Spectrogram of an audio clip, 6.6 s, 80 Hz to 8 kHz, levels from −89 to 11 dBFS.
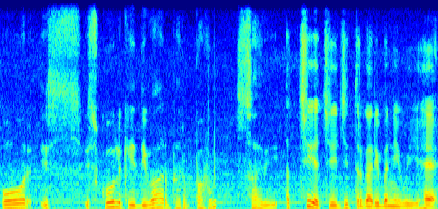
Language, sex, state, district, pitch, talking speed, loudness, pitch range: Hindi, male, Rajasthan, Bikaner, 120 Hz, 130 wpm, -18 LUFS, 115-135 Hz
